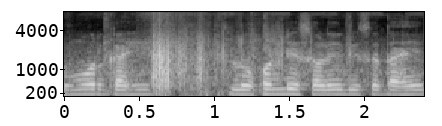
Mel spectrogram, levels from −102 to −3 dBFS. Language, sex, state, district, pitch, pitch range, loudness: Marathi, male, Maharashtra, Aurangabad, 160 Hz, 160-170 Hz, -26 LUFS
